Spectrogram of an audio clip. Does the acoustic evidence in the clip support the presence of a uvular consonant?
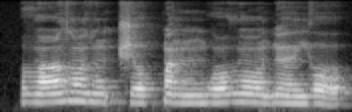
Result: no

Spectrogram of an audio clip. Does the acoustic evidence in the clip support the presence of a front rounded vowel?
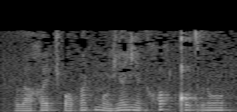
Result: no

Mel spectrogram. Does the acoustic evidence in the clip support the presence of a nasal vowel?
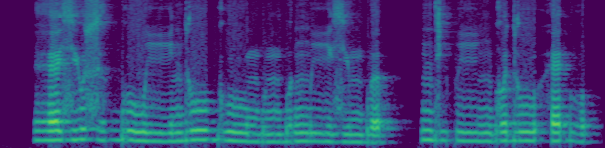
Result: no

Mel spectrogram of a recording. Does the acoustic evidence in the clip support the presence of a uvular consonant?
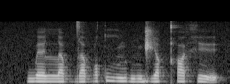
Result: yes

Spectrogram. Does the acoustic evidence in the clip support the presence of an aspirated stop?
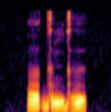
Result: no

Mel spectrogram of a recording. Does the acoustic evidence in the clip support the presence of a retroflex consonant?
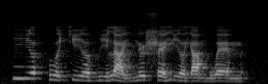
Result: yes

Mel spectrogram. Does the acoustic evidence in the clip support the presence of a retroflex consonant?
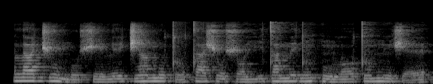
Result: no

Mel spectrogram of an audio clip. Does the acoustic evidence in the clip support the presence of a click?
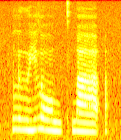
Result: no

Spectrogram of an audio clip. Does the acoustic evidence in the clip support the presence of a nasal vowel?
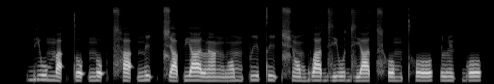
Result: yes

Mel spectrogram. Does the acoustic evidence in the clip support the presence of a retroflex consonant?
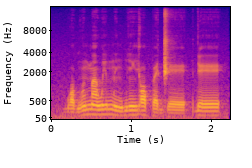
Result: no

